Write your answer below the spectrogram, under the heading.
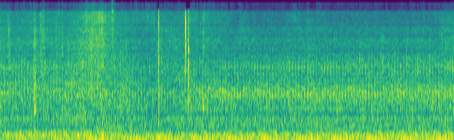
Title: Ford mondeo clicking noise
